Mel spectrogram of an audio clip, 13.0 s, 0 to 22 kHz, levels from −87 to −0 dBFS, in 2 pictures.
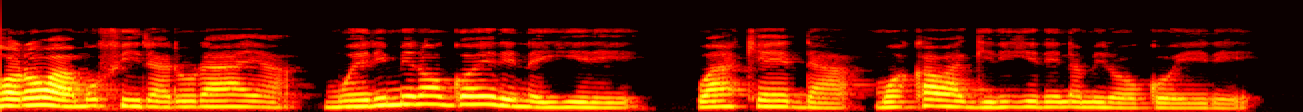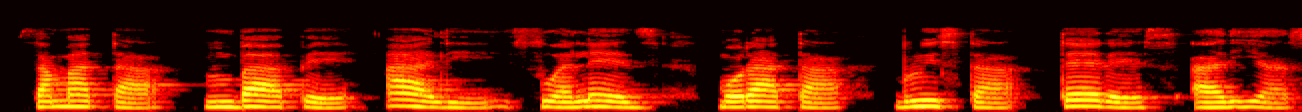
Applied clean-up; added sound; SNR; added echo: none; none; none; none.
